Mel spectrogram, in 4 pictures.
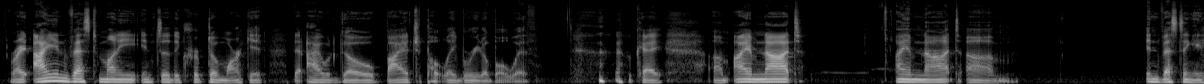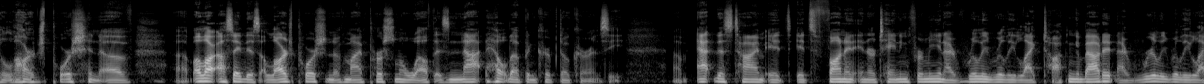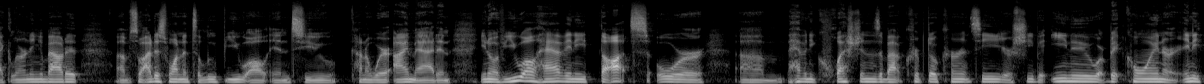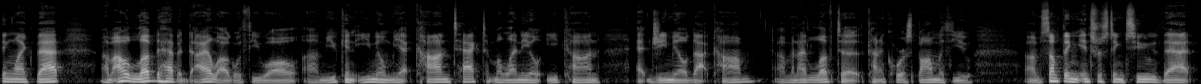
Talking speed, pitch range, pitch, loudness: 190 wpm, 100-125 Hz, 115 Hz, -27 LUFS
